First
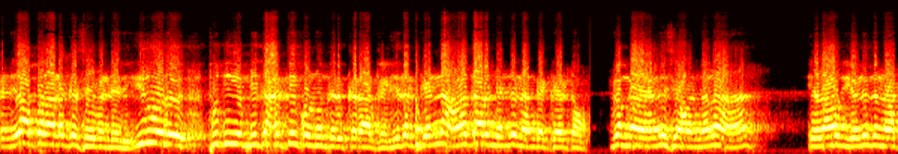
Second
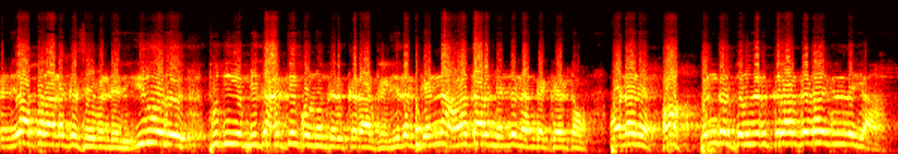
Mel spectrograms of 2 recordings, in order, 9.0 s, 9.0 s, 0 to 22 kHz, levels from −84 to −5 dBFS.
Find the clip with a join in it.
first; 1 cut; at 6.0 s

